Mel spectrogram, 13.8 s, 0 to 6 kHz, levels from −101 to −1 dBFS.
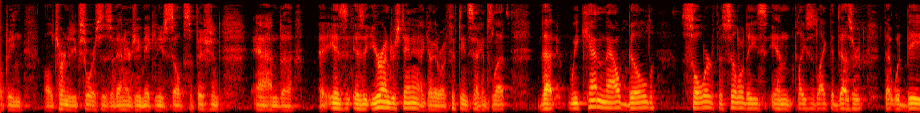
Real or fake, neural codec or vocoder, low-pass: fake; codec, 16 kHz, 16 kbps, FreqCodec, larger model; 5.4 kHz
